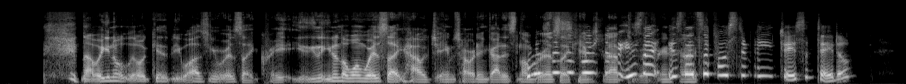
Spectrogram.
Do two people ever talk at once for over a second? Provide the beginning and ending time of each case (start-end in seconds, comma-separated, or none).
5.2-7.0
